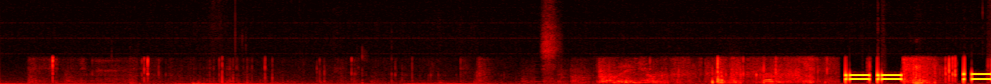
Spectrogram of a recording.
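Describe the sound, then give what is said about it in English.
Telephone touch tones being dialed: two loud, steady dual-pitched beeps near the end, following muffled talk and a stretch of rustling, scratchy noise. “I heard touch tones.”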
